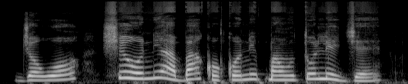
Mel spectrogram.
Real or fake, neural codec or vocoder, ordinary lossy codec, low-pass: real; none; none; none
